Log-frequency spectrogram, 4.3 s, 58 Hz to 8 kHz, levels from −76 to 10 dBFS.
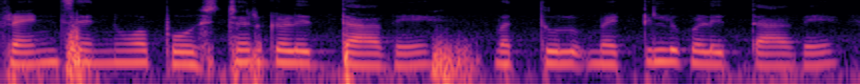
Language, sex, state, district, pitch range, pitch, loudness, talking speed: Kannada, female, Karnataka, Koppal, 185-205 Hz, 195 Hz, -23 LUFS, 85 wpm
